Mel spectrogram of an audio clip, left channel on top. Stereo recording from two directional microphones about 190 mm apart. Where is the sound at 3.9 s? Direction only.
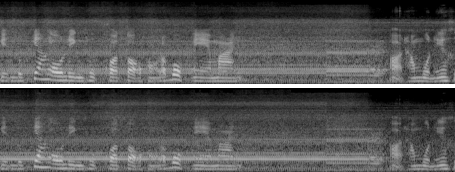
5° left (ahead or behind).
